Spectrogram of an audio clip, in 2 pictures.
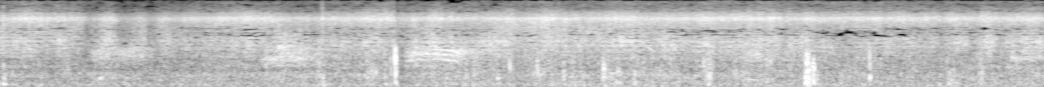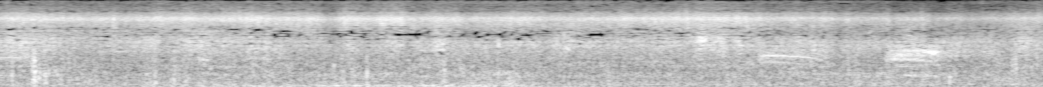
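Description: Birds chirping in short calls over a steady high-pitched hiss, with a few light clicks.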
